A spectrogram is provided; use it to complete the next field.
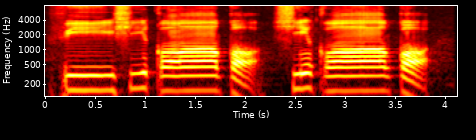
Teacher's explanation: आखिर में क़ाफ़ की आवाज़ को डबल करेंगे।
